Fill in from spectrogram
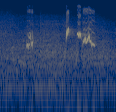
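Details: Caged red-whiskered bulbul, a wild-caught bird a month into cage life and trained for fighting song. One short chirp is followed by a quick run of clear, warbled whistles, with quiet gaps between them.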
